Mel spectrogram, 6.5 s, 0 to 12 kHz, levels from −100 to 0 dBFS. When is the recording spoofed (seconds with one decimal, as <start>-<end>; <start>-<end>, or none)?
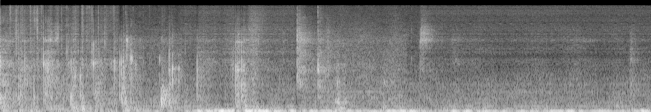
0.0-1.2; 1.8-3.0; 4.2-6.5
